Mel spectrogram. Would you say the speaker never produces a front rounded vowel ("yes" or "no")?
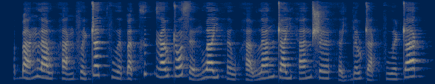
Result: yes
